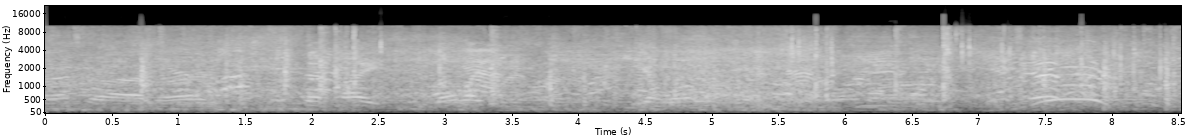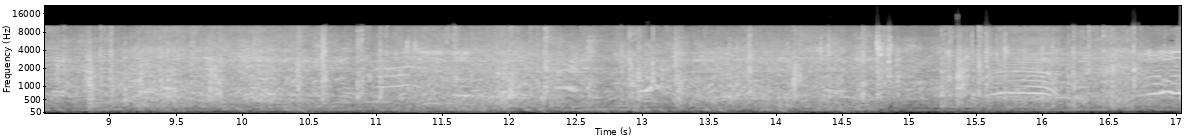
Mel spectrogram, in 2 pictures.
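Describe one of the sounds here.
A crowd of young men chatter and call out nearby, outdoors.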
